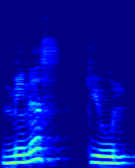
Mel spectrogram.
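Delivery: मिनस्क्यूल slowly, as minus ... Kiul; slow two-part reading of मिनस्क्यूल; broken into parts. Shown as a demonstration. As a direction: pause inside मिनस्क्यूल after minus. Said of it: "टुकड़ों में तोड़ तोड़ के पढ़ें".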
